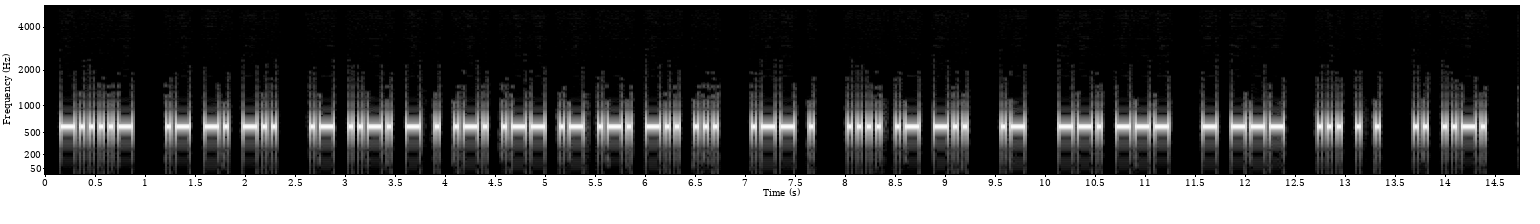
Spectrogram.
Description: Morse code, heard as a keyed tone, about 25 wpm, 600 Hz. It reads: - AND AFTERWARDS WE HAD A GO TO SEE IF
